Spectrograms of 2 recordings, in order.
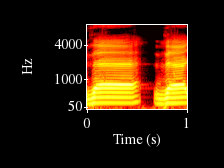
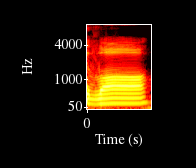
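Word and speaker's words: ذ: Bacanya za, jangan sampai dha, enggak, tapi za gitu.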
